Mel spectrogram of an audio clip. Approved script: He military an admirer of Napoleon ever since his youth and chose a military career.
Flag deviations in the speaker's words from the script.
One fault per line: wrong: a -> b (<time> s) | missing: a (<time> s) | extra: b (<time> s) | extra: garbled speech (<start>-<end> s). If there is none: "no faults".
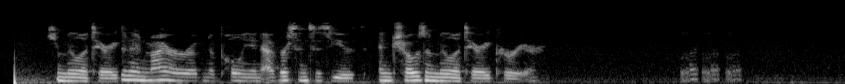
no faults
